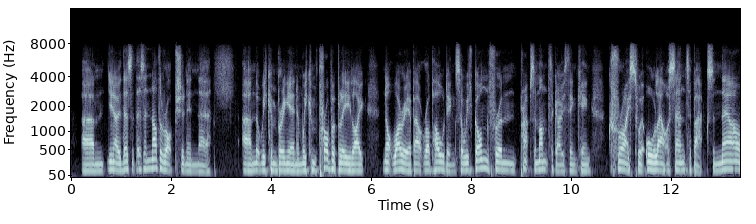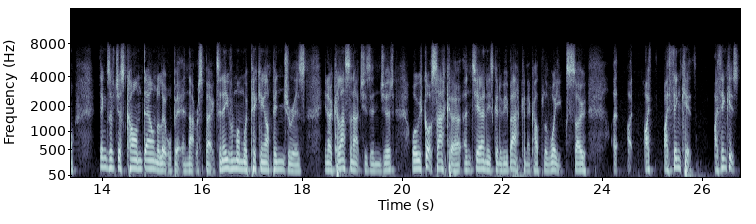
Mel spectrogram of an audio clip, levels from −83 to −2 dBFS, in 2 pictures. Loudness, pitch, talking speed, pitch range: -18 LUFS, 120 Hz, 200 wpm, 110-135 Hz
